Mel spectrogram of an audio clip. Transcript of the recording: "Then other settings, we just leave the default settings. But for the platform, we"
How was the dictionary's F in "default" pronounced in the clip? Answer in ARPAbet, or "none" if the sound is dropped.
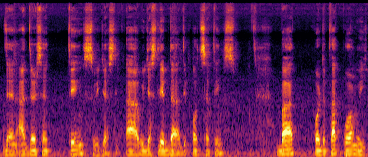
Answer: P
